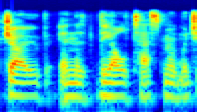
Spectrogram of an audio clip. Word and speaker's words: Job: Oswald Chambers wrote a book on the book of Job, spelt Job, pronounced Job, in the Old Testament, which is all about this question.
